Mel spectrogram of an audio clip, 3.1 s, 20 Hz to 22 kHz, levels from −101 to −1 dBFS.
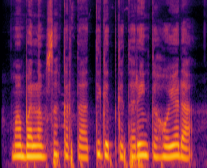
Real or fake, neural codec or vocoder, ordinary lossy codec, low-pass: real; none; none; none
